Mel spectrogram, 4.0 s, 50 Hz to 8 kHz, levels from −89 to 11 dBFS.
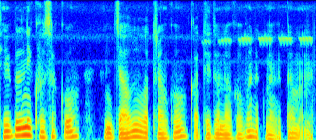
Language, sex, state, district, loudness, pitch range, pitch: Garo, male, Meghalaya, South Garo Hills, -17 LUFS, 95-125 Hz, 115 Hz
